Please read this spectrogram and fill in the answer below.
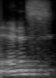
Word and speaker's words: Enis: My name is Enis. E N I S. Thank you. It rhymes with tennis, not other words.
